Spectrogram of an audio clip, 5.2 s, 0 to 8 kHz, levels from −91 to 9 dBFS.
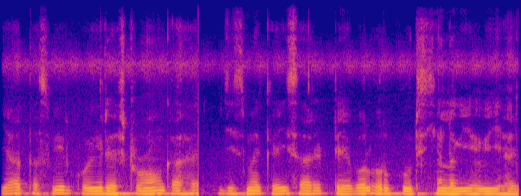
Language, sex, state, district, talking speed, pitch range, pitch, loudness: Hindi, male, Jharkhand, Ranchi, 170 wpm, 110-120 Hz, 115 Hz, -15 LUFS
